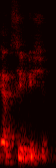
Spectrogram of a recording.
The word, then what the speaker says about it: एक्सिबिशन: Exhibit में आपने देखा कि एक्स का उच्चारण हो रहा है ज, लेकिन एक्सिबिशन, एक्सिबिशन जो इसी से बना हुआ है उसमें एक्स का उच्चारण स हो रहा है।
